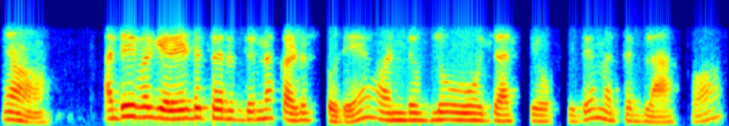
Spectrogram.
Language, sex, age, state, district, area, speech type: Kannada, female, 45-60, Karnataka, Hassan, urban, conversation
